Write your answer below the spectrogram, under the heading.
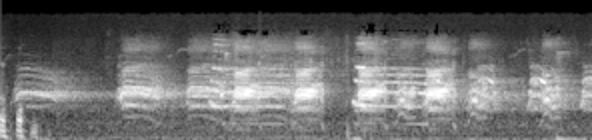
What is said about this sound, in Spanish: Y esto que viene ahora es un despertar, un mal despertar en un dormidero de cornejas.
